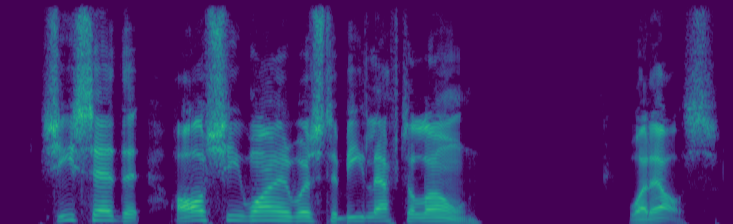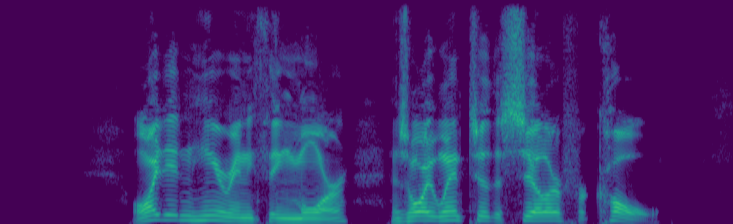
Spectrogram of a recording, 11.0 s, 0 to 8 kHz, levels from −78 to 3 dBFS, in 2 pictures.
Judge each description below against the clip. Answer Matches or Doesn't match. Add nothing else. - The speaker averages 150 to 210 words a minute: Doesn't match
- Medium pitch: Matches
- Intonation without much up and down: Doesn't match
